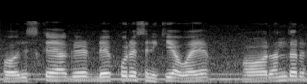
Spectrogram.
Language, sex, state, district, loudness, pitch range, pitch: Hindi, male, Rajasthan, Bikaner, -13 LUFS, 150-190 Hz, 175 Hz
